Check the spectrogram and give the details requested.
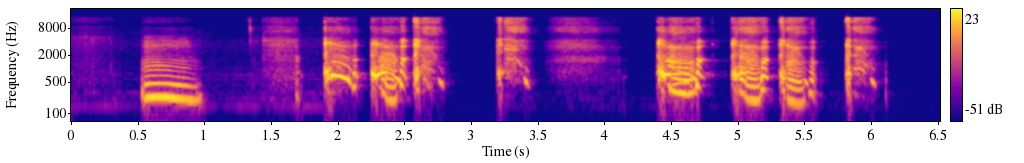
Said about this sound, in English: My gross cough. I'm sorry.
